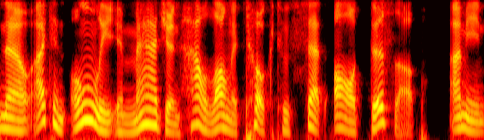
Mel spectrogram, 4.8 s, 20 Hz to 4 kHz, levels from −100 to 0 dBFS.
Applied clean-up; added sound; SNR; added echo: none; none; none; none.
